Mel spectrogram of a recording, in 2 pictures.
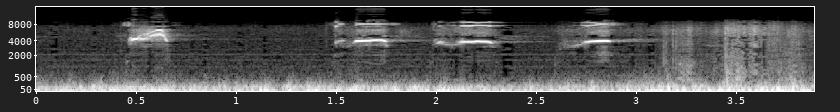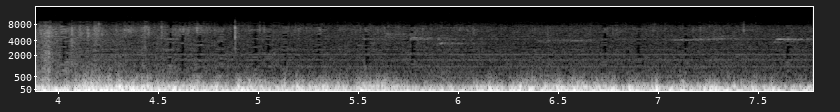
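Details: Bald eagles, a trio at their nest, react to a perceived threat, fly off and return: a few short, high, squeaky chirps in quick bursts, then flapping wings and rustling over a low steady rumble.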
